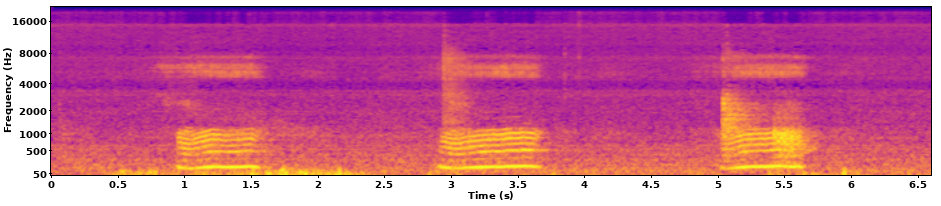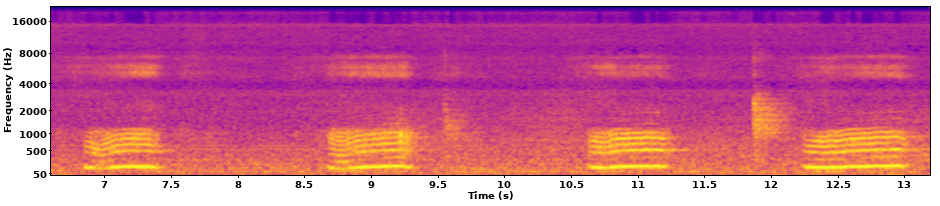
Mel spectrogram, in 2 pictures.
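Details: Sleeping French bulldog puppy with loud, steady snoring: seven evenly spaced snorts about every two seconds, each a low rattling buzz topped by a wavering nasal whistle, with faint breathy hiss in between.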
